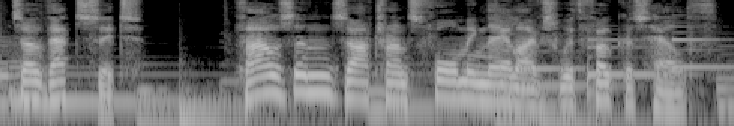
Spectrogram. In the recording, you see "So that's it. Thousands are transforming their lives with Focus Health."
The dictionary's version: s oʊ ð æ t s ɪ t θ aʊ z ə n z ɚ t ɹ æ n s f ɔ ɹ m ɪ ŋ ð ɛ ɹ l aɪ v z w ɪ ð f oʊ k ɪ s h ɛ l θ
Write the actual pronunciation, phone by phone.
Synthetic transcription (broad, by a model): s oʊ ð æ t s ɪ t θ aʊ z ə n z ɚ t ɹ æ n s f ɔ ɹ m ɪ ŋ ð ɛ ɹ l aɪ v z w ɪ ð f oʊ k ɪ s h ɛ l θ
